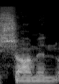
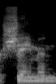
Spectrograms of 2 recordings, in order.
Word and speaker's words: Shaman: his character's name is shaman or shaymin depending how you want to pronounce i think as a kid i always said shaymin but i've probably softened on that over the years we've got corporal ann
